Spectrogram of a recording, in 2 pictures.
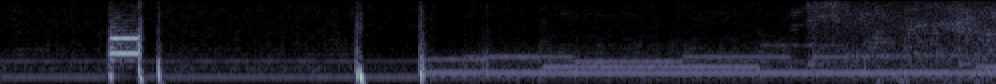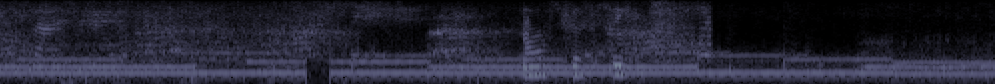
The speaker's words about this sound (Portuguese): Eu vou passar a ligação para ela, tá?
